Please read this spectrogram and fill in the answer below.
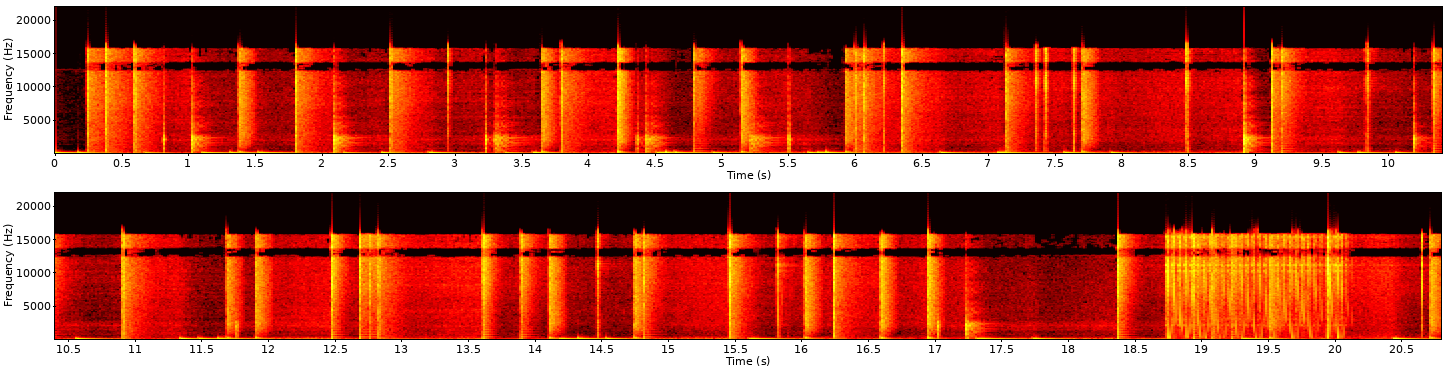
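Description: Synthesized drum-machine pattern from a patch running on an Axoloti Core DSP board: deep kick drums that drop in pitch, sharp clicky percussion hits between them, and a burst of hiss near the end.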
